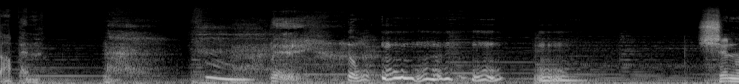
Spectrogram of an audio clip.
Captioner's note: disgruntled sounds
